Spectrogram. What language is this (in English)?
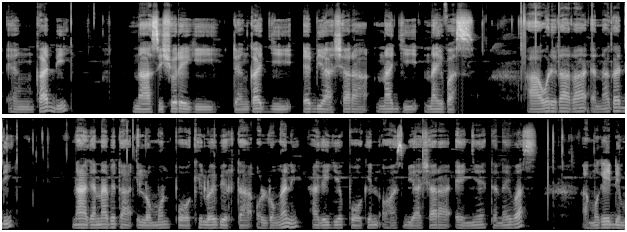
Masai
